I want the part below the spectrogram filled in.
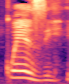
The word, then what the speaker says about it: Kwezi: So how do you come up with is it Kwezi? Am I saying it right? – That's right. That's Kwezi. – Kwezi.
